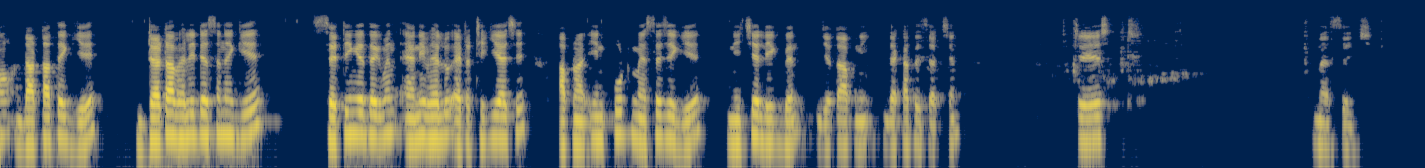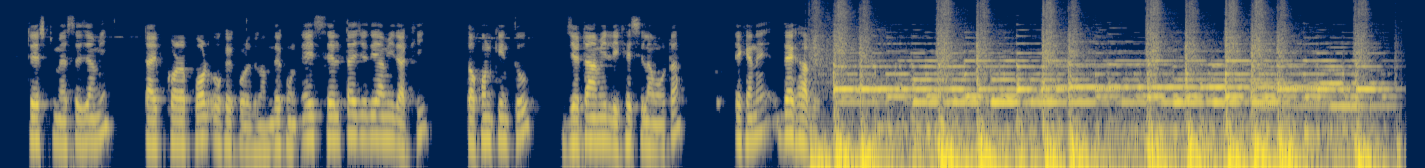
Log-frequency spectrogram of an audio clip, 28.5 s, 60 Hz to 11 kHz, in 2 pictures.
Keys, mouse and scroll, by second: 1.1 click, 2.7 click, 5.7 click, 7.1 click, 10.1-13.1 typing, 15.2 click, 16.5 click.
